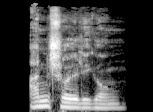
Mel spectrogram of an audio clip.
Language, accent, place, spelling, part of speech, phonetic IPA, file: German, Germany, Berlin, Anschuldigung, noun, [ˈanˌʃʊldɪɡʊŋ], De-Anschuldigung.ogg
- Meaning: accusation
